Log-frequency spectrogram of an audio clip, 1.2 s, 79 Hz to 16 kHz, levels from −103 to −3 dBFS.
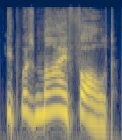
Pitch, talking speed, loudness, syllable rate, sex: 205 Hz, 195 wpm, -16 LUFS, 3.7 syllables/s, male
